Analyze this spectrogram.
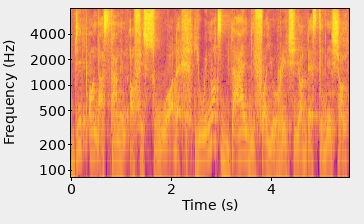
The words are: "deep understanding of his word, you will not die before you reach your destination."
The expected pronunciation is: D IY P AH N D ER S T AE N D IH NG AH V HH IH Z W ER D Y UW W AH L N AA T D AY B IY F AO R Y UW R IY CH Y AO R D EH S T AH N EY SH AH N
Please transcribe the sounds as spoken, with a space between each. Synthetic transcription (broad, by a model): D IY P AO N D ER S T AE N D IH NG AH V HH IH S W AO D Y UW W AH L N AA T D AY B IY F AO Y UW R IY CH Y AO D EH S T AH N EY SH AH N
